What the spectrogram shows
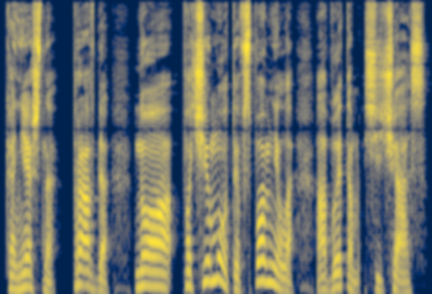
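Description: A man reading an audiobook voices a desperate, loyal teenage street boy who shouts and pleads in a raised voice. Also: on the high side, sing-song, slow, no room sound, studio quality. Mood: puzzled.

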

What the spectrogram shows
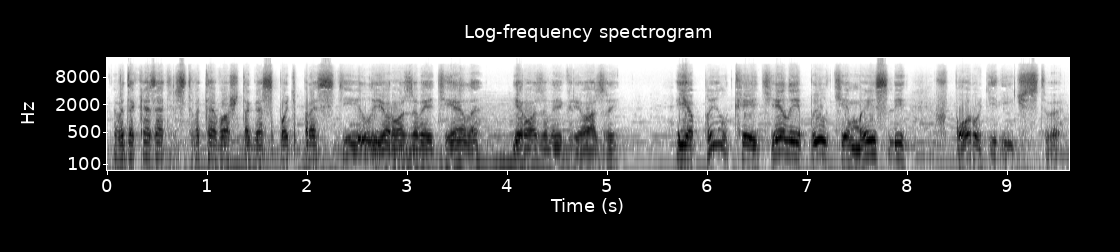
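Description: A man narrating an audiobook in an expressive, melodic storytelling manner. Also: medium pitch, normal speed, gravelly, music in the background. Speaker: audiobook reader.

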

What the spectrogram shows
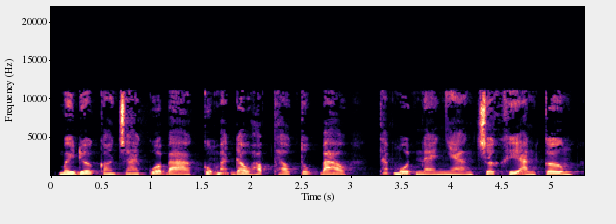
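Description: A woman narrating a storybook in a calm, steady reading voice. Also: lowish voice, moderate pace.

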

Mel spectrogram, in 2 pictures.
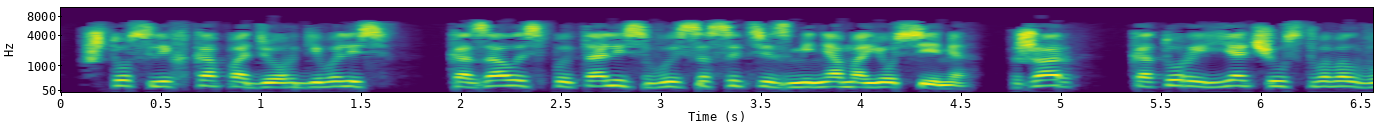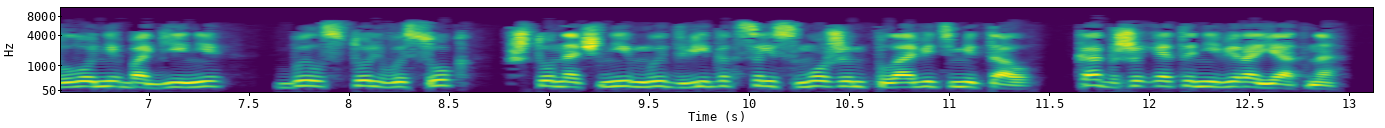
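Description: A man's voice: on the high side, no room sound, lo-fi sound. Man reading an audiobook, dry sound. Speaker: audiobook narrator. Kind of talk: scripted narration.

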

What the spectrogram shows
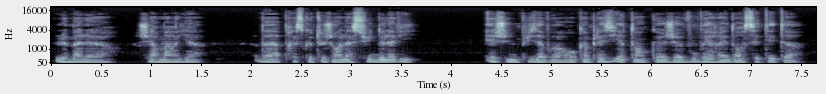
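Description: A composed elder sister who reasons gently and consoles, her voice soft-edged and husky, voiced by a male audiobook reader. The words come out measured and patient. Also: medium pitch, flat delivery. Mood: consoling.

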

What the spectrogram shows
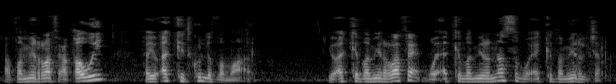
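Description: Man, grammar lesson, step-by-step explanations, slow verse recitation, faint noise in the background. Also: mid-range voice. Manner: explains step by step, asks students quick questions; recites verse lines slowly. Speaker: Arabic grammar teacher.

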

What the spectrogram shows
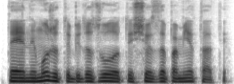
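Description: A man reading an audiobook, voicing a calm, mysterious thief who speaks quietly and with detachment. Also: medium pitch, racing, no room sound, studio quality, close to an everyday voice. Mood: quietly apologetic.

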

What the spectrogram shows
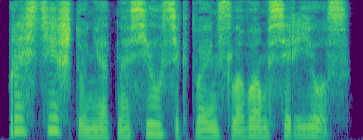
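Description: A woman reading an audiobook, voicing an impatient young boy who speaks in a pleading, excited way. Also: deep voice, moderate pace, no room sound, studio quality. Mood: regretful. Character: lost boy stuck young, eager and impatient.

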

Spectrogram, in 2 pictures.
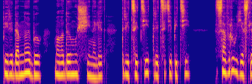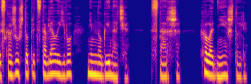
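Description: A woman narrating a first-person fantasy romance audiobook in an expressive, intimate way. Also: on the low side, moderate pace, no room sound.

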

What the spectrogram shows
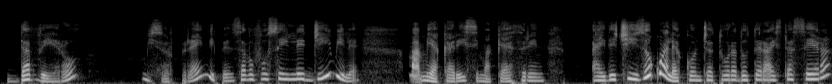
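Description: A woman voicing a flattering, effusive young woman in a dramatized audiobook reading, talking in a confiding, theatrical way. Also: medium pitch, moderate pace. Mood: gushing, confiding.

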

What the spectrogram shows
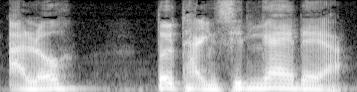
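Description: A man's voice: medium pitch, fairly quick, no echo, pitched above the performer's own voice, close to an everyday voice. A man voicing a grieving adopted son, tearful and pleading, in a narrated ghost story. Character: grieving adopted son, middle-aged husband.

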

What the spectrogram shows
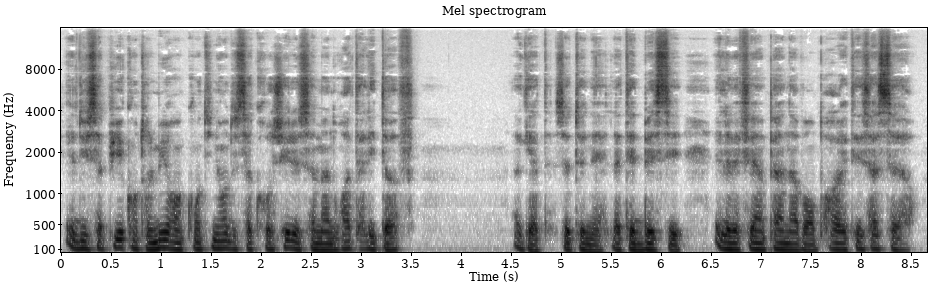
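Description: A male narrator reading a classic novel aloud with measured expression. His voice is low, mellow and a little husky. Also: steady tone. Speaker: audiobook narrator. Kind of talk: literary audiobook narration.

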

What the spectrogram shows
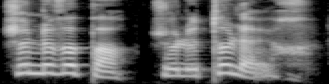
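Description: Une femme qui prête sa voix à une jeune épouse coquette et piquée, au ton faussement angélique. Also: female voice, mid-range voice, expressive, moderate pace, no room sound, clean studio sound, natural voice. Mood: teasing. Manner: piqued, affected sweetness. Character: coquettish, prickly young wife at bedtime.

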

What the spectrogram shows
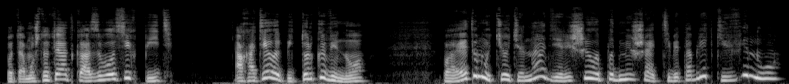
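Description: A woman voicing a calm, matter-of-fact grandmother in an audiobook, placating and dismissive. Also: medium pitch, fairly quick, no room sound, studio quality, pitched above the performer's own voice, lightly acted. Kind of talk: audiobook reading.

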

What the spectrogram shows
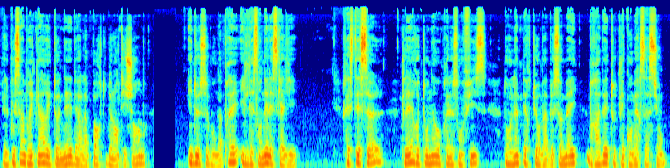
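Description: A man reading a novel aloud as an audiobook narrator, in a measured way that gently voices the dialogue. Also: mid-range voice, husky.

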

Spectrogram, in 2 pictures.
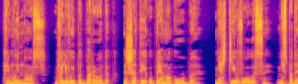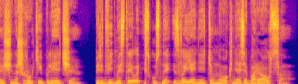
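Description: A man calmly reading a fantasy story aloud as an audiobook narrator. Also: medium pitch, breathy edge. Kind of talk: scripted narration.

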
